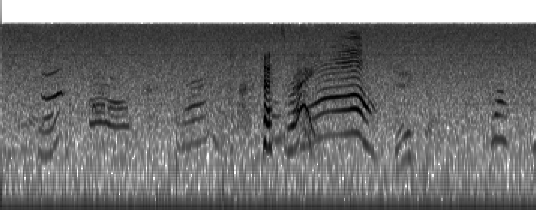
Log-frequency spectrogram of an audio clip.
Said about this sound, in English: Meow! Is that what Kitty Cat's saying? Meow! Meow.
